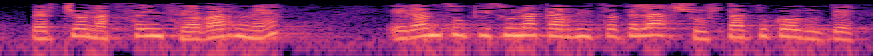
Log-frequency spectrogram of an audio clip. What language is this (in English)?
Basque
